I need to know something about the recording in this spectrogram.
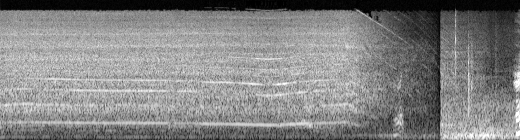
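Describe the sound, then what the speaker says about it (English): A power drill bores a hole through wood while building custom stairs, a steady high motor whine held for about seven seconds before winding down, followed by brief clatter and handling noise. "we'll just go ahead and drill our hole"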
